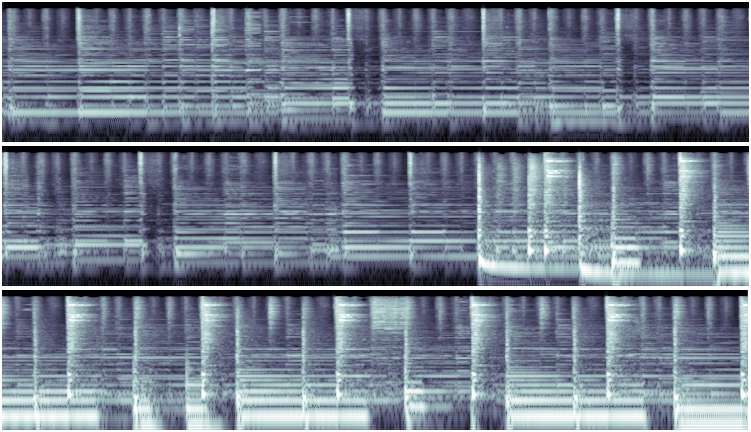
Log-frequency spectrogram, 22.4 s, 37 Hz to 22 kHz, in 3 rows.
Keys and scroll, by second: 10.6 a, 11.0 w, 12.2 s, 15.0 w, 15.9 s, 17.7 a, 18.6 w, 19.7 s.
